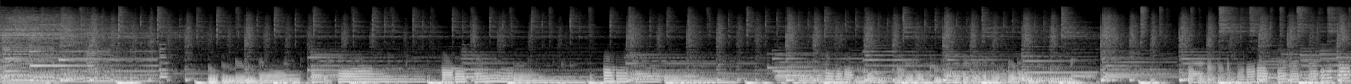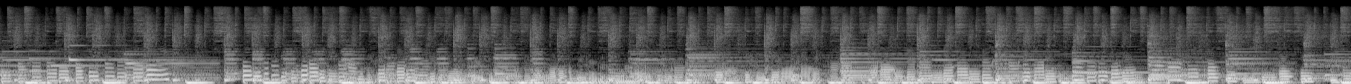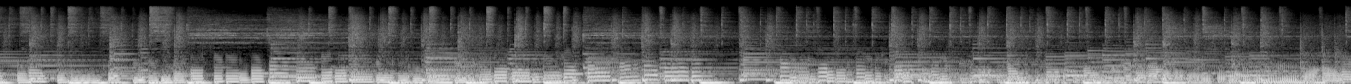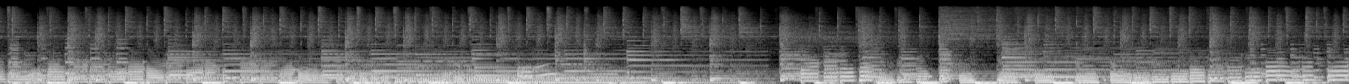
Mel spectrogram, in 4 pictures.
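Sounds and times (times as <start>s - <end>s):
busy bass line: 0.0s - 54.0s
drum kit playing: 0.0s - 54.0s
instrumental jazz band: 0.0s - 54.0s.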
